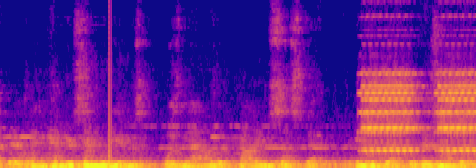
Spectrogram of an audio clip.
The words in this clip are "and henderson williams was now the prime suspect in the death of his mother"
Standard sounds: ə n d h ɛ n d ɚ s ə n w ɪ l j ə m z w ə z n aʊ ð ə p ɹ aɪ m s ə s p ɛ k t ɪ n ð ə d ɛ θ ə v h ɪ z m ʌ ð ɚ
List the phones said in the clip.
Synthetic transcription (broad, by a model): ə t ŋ h ɛ n d ɚ s ə n w ɪ l j ə m z w ə z n aʊ ð ə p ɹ aɪ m s ə s p ɛ k t ɪ n ð ə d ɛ t ə v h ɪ z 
